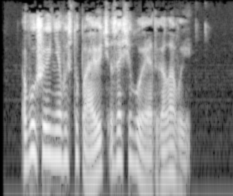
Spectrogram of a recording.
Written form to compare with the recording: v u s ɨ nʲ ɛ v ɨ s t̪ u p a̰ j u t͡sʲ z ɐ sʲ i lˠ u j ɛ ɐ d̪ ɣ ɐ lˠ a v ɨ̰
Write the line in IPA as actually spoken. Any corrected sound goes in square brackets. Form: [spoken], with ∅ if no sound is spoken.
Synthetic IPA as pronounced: v u [ʂ] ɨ nʲ ɛ v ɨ s t̪ u p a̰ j u t͡sʲ z ɐ sʲ i lˠ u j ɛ ɐ d̪ ɣ ɐ lˠ a v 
